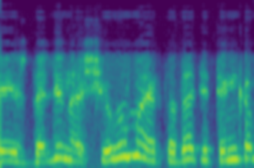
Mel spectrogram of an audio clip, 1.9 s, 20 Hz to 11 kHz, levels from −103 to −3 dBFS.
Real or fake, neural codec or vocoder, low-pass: real; none; 9.9 kHz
